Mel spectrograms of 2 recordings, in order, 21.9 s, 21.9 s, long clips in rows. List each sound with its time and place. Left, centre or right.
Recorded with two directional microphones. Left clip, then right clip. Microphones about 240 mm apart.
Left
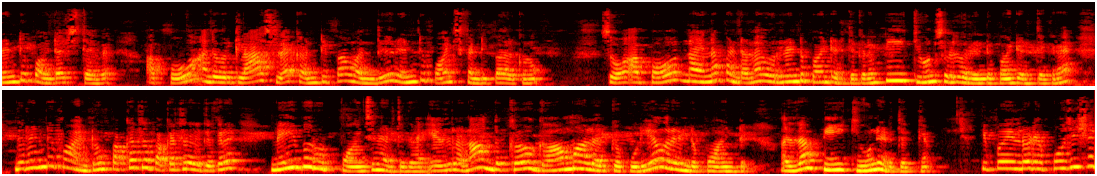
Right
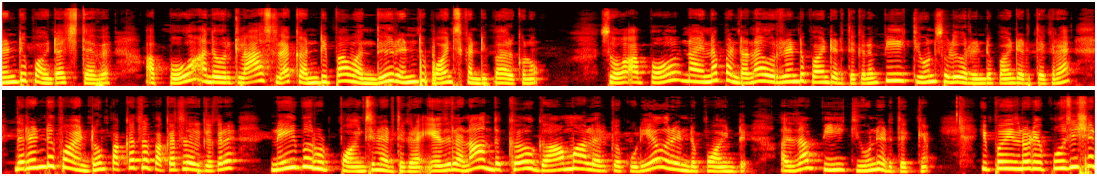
0.0 s a woman's voice: right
